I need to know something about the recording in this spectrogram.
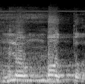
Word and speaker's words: Lomboto: Non, c'est juste un nom. Lomboto, c'est comme ça qu'il faut prononcer.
